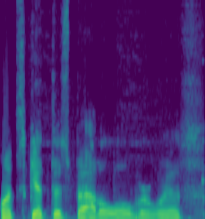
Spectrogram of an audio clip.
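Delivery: low, weary, worn-out, dead-tired voice. Speaker announces an anime impression, then starts a battle: tired commission official impression. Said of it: "an impression of that really tired public safety commission guy".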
